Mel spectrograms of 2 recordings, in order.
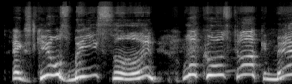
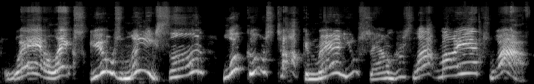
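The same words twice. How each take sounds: First: Put-on Texan accent. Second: Put-on a cowboy hamming it up in a Texan accent. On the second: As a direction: go big and twangy with a Texas accent. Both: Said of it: "my amazing Texan accent".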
